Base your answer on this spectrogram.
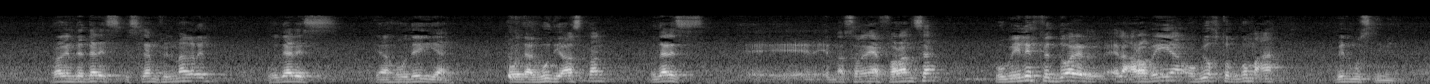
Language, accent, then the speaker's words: Arabic; Egypt; احنا عندنا، انا ما شفتهاش عندنا في مصر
